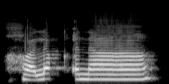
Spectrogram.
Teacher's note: خلقنا نون الف نا کے ساتھ ایک الف کے برابر لمبا ہوگا، اگر نون کو لمبا نہ کیا تو وہ خلقنا بن جائے گا۔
